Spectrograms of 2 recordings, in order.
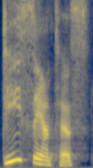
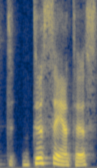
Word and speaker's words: DeSantis: So supposedly there's DeSantis, like with the long E, there's DeSantis, just kind of like, you know, not putting the emphasis on it. And then there's DeSantis, which I prefer DeSantis.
